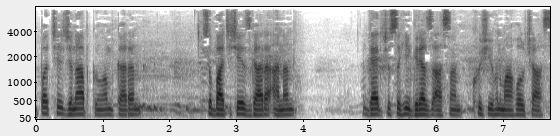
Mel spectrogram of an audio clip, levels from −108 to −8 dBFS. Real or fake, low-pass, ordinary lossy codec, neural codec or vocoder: real; 7.2 kHz; MP3, 32 kbps; none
